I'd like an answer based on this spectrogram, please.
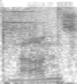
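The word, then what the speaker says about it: naans: He said it was a new racially disparaging term for Indians, and they're called nons, but it's spelled N-A-A-N-S, like non-bread.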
